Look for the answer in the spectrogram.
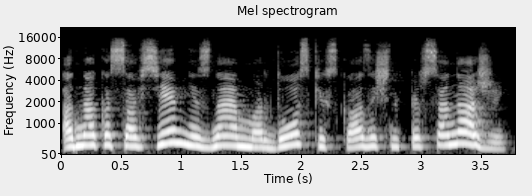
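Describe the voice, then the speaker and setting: High, mellow-voiced woman presenting a lesson. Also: moderate pace. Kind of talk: scripted educational narration.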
